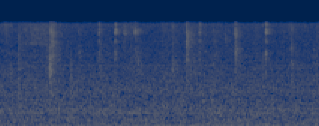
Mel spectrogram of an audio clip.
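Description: Computer keyboard keystrokes: about eight sharp clicks at uneven intervals as digits are typed, over a steady low hum.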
